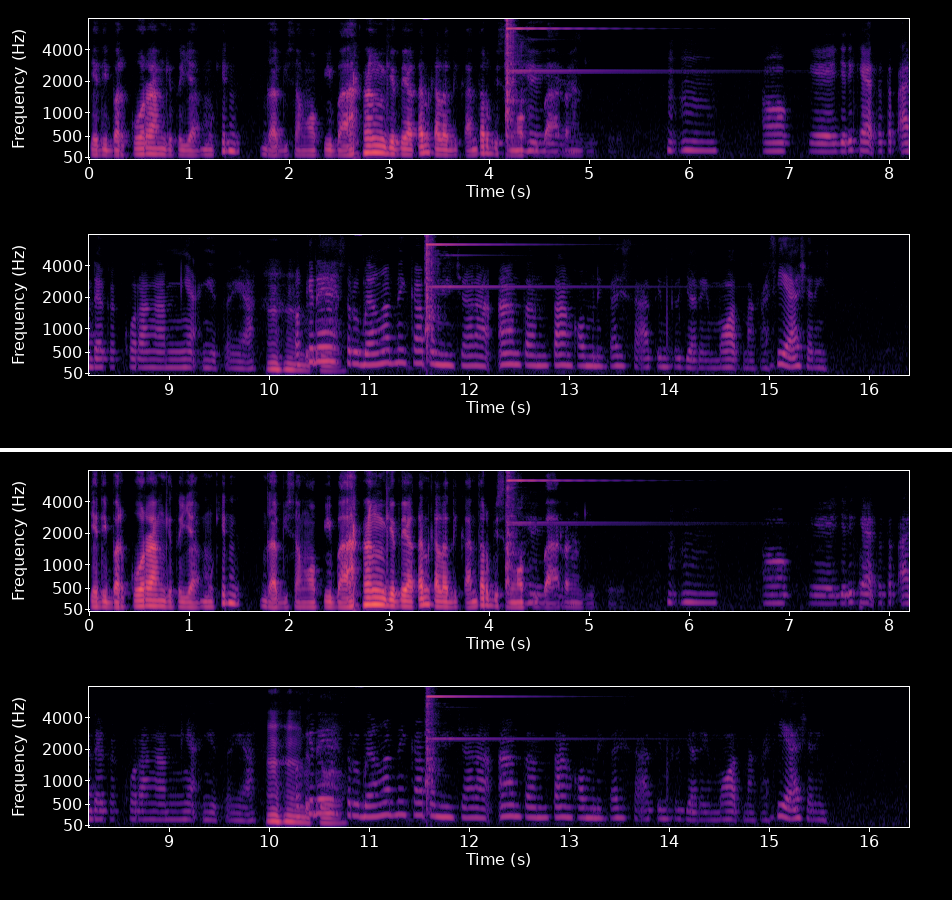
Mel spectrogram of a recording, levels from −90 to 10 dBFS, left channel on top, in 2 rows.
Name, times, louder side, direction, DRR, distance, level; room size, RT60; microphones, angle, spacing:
voice 1, 0.0-4.9 10.0-10.6, right 5 dB, 70° right, 0.5 m, -35 dB
sound 1, 2.7-2.8 3.3-3.4 4.1-5.8 10.9-11.0 11.5-13.2, left 2 dB, 35° left, 0.5 m, -44 dB
voice 2, 4.3-4.9 5.8-6.3 6.7-9.9 10.4-15.6, left 4 dB, 90° left, 0.6 m, -47 dB
3.7 x 3.3 x 2.6 m
head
